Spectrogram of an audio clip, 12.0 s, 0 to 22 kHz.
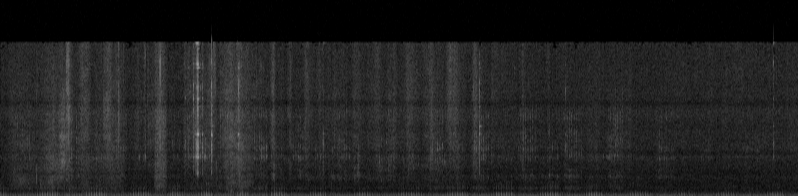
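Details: House cat purring as it bonds, 11:07 pm on March 25, 2019; a low, throaty vibrating purr rising and falling in even breath-paced surges, roughly one every seven seconds apart pairs, with occasional soft ticks and rustles.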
